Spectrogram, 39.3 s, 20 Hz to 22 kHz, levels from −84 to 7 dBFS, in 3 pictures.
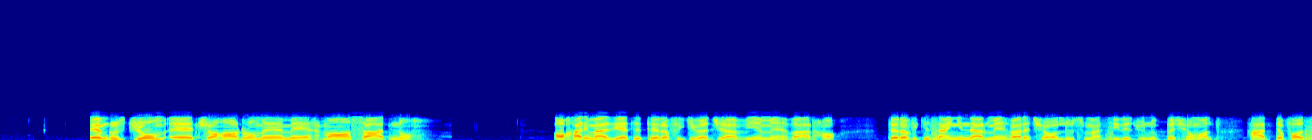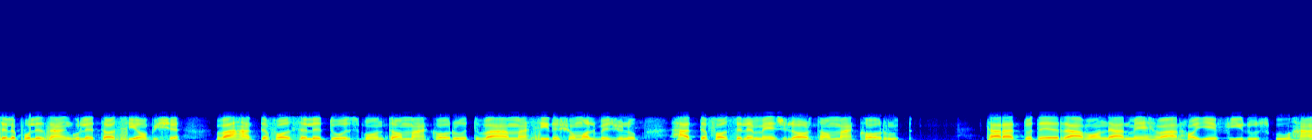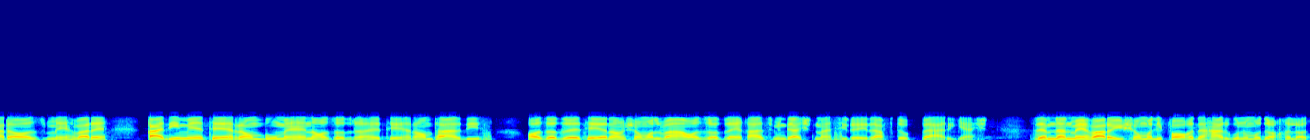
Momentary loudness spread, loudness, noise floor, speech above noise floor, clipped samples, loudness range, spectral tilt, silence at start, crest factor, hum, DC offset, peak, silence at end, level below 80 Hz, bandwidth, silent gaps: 9 LU; -23 LUFS; -76 dBFS; 52 dB; under 0.1%; 4 LU; -2 dB/octave; 0.9 s; 22 dB; none; under 0.1%; -2 dBFS; 0 s; -58 dBFS; 4.7 kHz; none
